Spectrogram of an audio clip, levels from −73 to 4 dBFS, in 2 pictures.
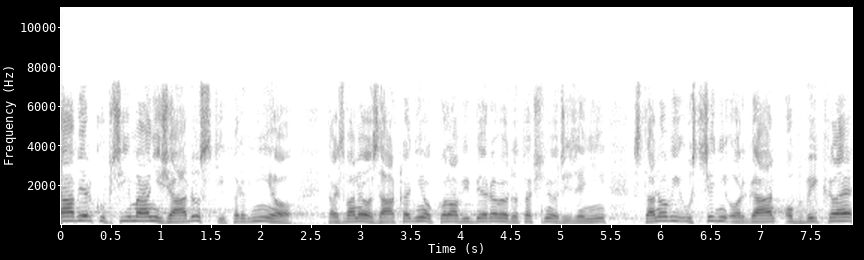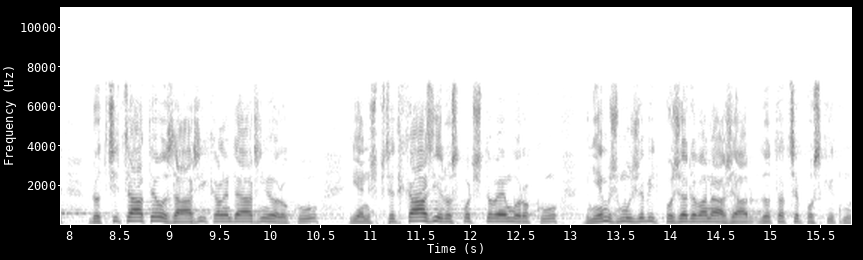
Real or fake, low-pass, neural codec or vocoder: real; 7.2 kHz; none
